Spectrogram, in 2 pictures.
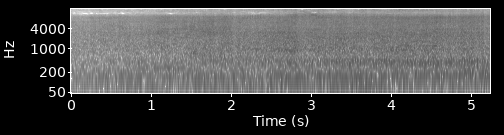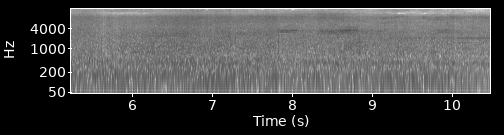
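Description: Steady rumble of road traffic, building over the first few seconds and easing slightly near the end.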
